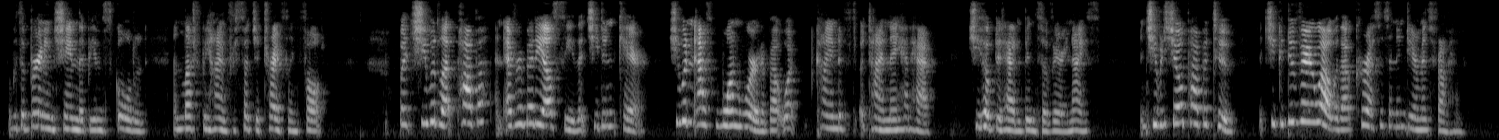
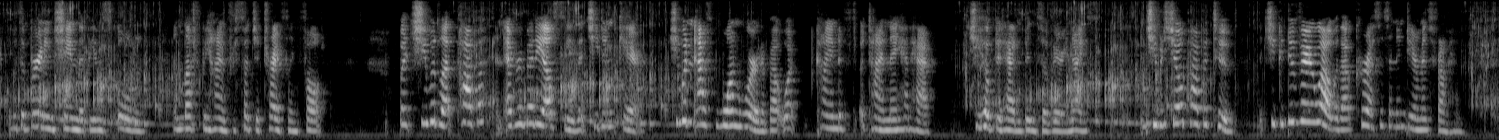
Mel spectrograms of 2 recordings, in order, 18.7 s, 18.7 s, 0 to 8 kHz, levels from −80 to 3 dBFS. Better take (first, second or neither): first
